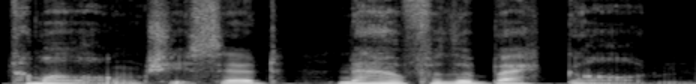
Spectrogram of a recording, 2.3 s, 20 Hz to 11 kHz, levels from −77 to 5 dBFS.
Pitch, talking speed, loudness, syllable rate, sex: 115 Hz, 235 wpm, -18 LUFS, 5.2 syllables/s, male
